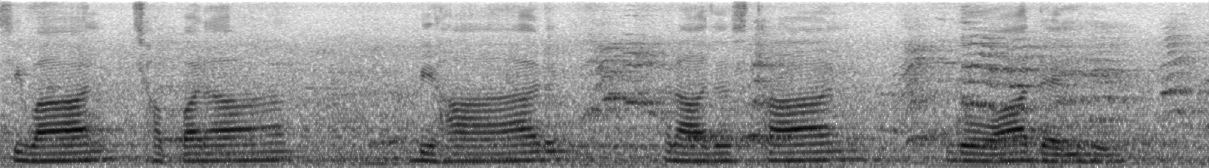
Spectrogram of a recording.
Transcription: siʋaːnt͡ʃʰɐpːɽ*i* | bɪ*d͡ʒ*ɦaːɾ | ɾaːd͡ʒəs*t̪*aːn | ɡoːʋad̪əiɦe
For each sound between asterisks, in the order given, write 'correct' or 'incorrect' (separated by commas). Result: incorrect, incorrect, incorrect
